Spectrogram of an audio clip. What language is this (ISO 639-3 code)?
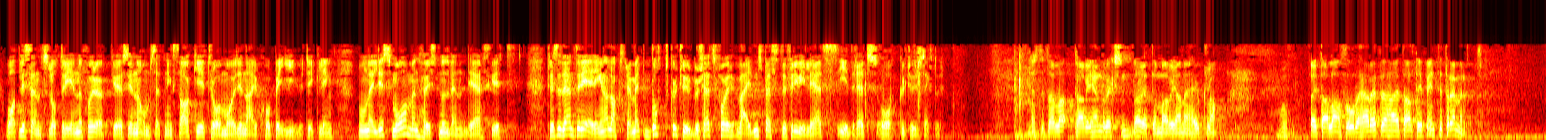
nor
